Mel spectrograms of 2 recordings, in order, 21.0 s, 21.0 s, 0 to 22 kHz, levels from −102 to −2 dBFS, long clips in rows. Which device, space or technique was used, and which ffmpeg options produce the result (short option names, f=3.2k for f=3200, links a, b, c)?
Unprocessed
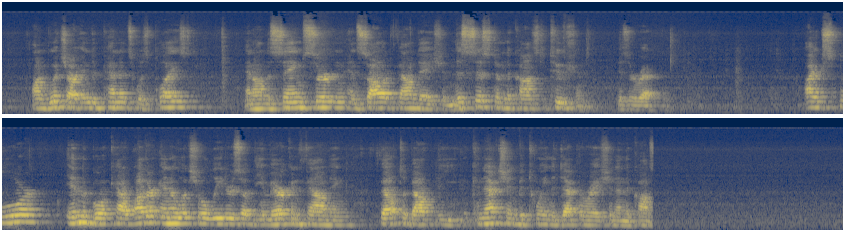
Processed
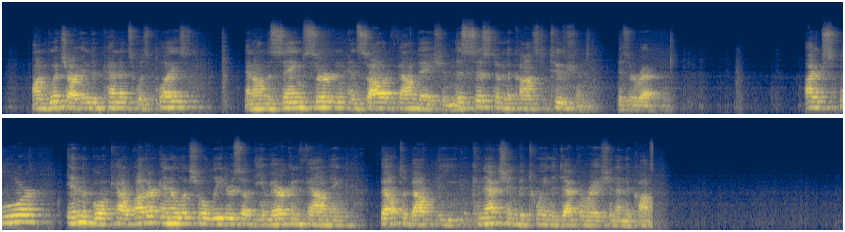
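hearing-loss simulation: -filter_complex "[0:a]lowpass=2k,agate=range=-33dB:threshold=-45dB:ratio=3:detection=peak,asettb=1/sr,asplit=3[a][b][c];[a]atrim=end=8.184[d];[b]atrim=start=8.18:end=10.56,asetpts=PTS-STARTPTS,afade=t=in:d=0.004:c=qsin,afade=t=out:st=2.376:d=0.004:c=qsin,bandreject=f=2.1k:w=11[e];[c]atrim=start=10.556[f];[d][e]acrossfade=d=0.004:c1=hsin:c2=qsin[g];[g][f]acrossfade=d=0.004:c1=qsin:c2=hsin,volume=8dB"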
